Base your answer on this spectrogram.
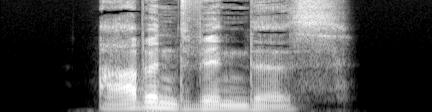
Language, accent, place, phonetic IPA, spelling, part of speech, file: German, Germany, Berlin, [ˈaːbn̩tˌvɪndəs], Abendwindes, noun, De-Abendwindes.ogg
- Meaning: genitive singular of Abendwind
